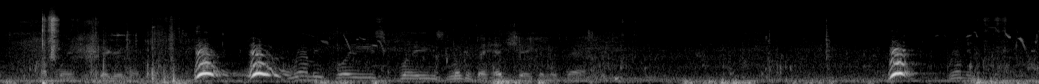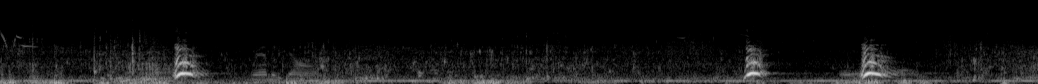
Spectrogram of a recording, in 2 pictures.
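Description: A Labrador retriever barking: six single short barks, two close together near the start, two spread through the middle and two near the end, over a steady low hum.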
